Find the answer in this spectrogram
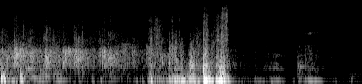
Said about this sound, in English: So with that said, John Kalfa, welcome to the stage. Yeah, round of applause.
